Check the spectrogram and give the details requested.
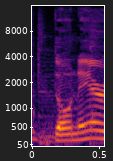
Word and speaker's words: donair: some pronunciation woes there donaire is like it's a canadian it's the canadian pronunciation i think it's its own distinct uh you know sub category subcategory of donor kebab we say donaire so i especially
